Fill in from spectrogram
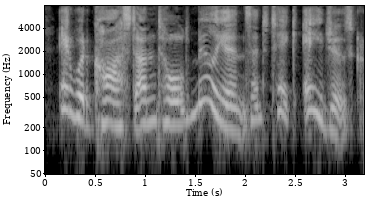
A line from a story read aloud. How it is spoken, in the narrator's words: cried Jane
